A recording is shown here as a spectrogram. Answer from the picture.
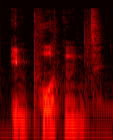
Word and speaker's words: important: 可是就母语人士会很容易把它就一个换过去，所以用一个鼻音带走 important, important, importance。不管是名词或者形容词都一样，所以他用的也就是母语人士的发音方式。It's very important that，然后就接过去。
